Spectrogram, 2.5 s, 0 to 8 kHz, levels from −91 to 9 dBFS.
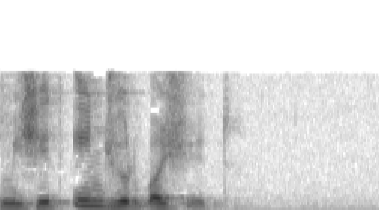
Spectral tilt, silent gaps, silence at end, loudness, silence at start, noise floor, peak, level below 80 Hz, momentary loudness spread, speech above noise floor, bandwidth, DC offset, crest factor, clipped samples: -10.5 dB/octave; none; 1.15 s; -22 LUFS; 0 s; -61 dBFS; -8 dBFS; -64 dBFS; 17 LU; 38 dB; 5.4 kHz; under 0.1%; 18 dB; under 0.1%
